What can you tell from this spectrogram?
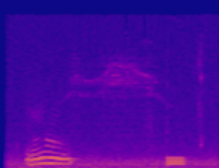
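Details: A female kitten making a happy sound while being touched: a short, wavering, harmonic meow, then a brief higher chirp-like note; soft background music.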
